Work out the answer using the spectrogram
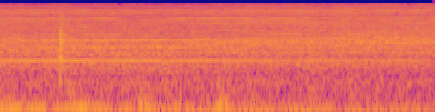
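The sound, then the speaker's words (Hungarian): Vacuum cleaner in a video game sucking cat hair off a table, a steady, even whirring hum with a broad hiss that holds at one level throughout, with no voices. “A porszívó, amivel fel tudom porszívózni a cica által asztalra szórt szőr.”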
